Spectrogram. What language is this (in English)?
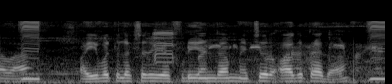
Kannada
